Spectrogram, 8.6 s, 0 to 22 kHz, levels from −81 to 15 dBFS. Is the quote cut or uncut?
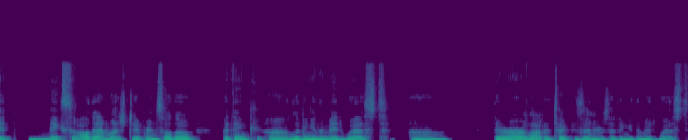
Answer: uncut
